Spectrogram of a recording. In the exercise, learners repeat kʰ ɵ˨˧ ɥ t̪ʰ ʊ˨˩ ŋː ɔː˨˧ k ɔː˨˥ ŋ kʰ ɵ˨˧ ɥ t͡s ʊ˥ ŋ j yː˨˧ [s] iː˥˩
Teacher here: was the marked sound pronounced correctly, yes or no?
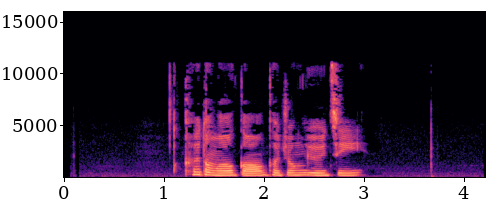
no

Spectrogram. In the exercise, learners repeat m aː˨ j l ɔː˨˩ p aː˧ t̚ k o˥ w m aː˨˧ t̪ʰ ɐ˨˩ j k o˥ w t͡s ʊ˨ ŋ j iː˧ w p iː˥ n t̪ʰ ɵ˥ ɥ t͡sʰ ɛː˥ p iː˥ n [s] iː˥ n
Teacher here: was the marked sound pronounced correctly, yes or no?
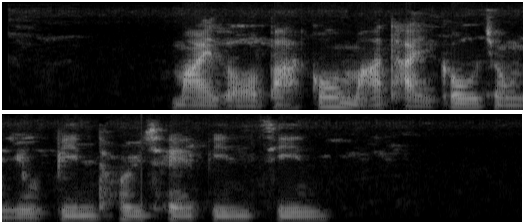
no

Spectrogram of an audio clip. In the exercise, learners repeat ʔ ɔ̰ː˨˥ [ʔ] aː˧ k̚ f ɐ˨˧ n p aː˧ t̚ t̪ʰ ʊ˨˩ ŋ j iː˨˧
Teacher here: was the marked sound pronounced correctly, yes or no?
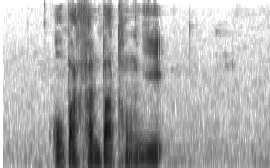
no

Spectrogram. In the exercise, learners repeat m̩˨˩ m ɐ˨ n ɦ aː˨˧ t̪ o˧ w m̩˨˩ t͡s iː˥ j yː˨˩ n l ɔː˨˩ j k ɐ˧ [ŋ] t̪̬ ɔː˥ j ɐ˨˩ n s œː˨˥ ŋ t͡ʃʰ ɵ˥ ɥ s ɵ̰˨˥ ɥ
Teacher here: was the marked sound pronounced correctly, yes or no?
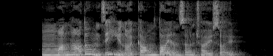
no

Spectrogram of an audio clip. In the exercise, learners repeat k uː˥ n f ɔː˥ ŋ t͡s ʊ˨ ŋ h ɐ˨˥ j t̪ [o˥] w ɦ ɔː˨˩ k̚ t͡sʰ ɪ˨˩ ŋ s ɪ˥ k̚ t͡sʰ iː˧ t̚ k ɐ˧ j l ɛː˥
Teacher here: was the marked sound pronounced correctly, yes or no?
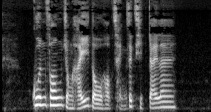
no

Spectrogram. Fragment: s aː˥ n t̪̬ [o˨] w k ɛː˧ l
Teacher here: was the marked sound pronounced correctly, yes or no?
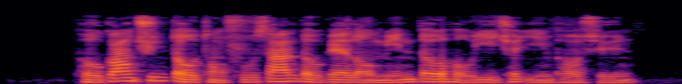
yes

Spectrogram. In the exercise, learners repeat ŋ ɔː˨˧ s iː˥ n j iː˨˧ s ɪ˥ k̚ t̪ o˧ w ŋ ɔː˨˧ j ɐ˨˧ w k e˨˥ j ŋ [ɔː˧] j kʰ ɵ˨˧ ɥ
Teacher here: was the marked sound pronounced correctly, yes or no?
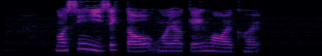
yes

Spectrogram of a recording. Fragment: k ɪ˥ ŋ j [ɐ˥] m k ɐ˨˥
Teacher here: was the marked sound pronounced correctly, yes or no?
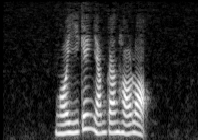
no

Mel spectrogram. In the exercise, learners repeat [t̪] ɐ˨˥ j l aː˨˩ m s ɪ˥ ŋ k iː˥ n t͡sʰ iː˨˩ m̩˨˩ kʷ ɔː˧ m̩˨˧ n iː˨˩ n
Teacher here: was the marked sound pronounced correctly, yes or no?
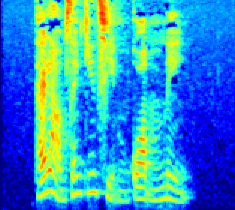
no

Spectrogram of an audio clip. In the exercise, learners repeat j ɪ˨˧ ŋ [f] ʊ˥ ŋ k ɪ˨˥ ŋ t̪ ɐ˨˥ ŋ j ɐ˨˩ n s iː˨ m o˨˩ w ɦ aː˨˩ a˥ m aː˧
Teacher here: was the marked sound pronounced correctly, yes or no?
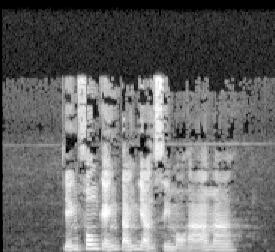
yes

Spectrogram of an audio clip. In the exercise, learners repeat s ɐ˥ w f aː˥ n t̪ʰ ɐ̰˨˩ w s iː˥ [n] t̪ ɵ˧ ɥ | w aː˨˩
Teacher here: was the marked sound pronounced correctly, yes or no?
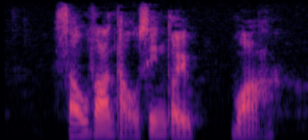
yes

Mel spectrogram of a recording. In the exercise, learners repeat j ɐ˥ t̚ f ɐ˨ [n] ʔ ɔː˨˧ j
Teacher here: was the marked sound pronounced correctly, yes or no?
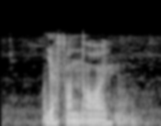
yes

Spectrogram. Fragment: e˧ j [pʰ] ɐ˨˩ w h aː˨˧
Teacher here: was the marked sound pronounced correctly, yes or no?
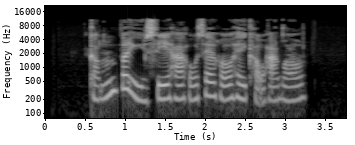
no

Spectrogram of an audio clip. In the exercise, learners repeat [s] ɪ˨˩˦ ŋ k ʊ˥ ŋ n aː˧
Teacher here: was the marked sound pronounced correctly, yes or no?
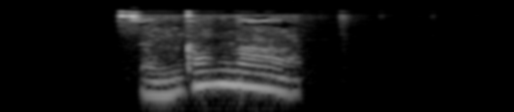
yes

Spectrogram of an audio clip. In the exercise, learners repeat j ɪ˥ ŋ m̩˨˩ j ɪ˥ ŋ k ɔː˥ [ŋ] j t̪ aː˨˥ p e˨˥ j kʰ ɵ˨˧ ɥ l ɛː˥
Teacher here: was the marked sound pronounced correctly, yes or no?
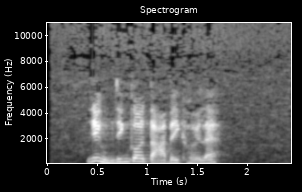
no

